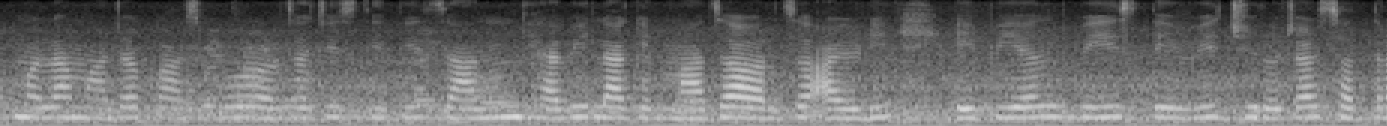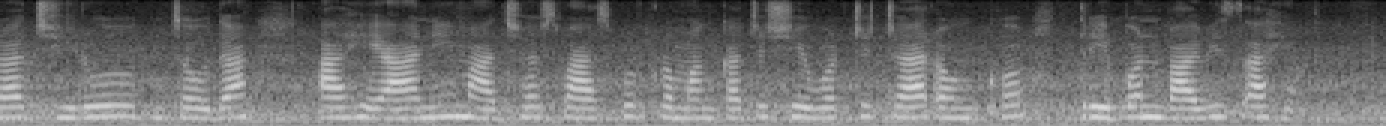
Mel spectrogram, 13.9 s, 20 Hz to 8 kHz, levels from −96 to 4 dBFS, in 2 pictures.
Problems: none marked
